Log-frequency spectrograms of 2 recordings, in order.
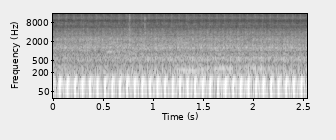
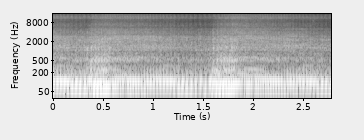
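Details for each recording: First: Sniper 155 in neutral, idling while fitting a manual cam chain tensioner with bolt loosened: steady single-cylinder idle with fast, even clatter on the firing beat; loose timing chain, quietened by tightening the bolt clockwise. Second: Sniper 155 in neutral after hand-tightening the manual cam chain tensioner bolt: engine revs up and settles with smooth drone, no chain slap or rattle; timing chain quiet and properly tensioned.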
